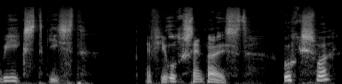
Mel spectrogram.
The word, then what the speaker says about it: Oegstgeest: The town is called Wiegstgeest. If you Oegstgeest. Oegstgeest? Oegstgeest.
